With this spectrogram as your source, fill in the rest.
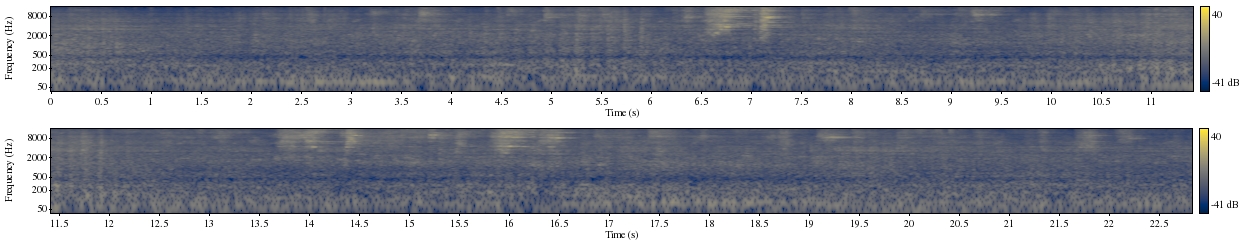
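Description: A double-stack intermodal freight train rumbles past close by.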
